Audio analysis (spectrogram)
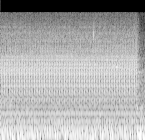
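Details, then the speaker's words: P bass guitar gives a constant low hum with a harsh high buzz, grounding/interference noise that stops when touching the strings or bridge; fixed by shielding the electrical cavity with copper tape. "but stops when you touch a piece of metal like the bridge or the strings then you've probably got grounding issues"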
